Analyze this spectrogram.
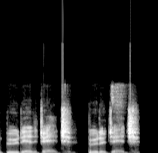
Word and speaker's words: Buttigieg: On Friday night, Buttigieg, his campaign T-shirts bear the phonetic spelling Boot Edge Edge. I am not pronouncing his name Boot Edge Edge. Buttigieg.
